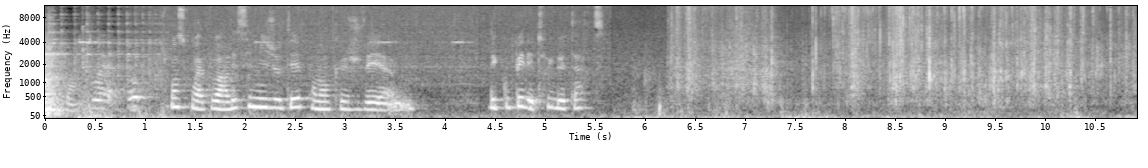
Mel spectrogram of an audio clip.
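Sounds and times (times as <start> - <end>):
speech: 0.5 - 3.8, 4.4 - 6.4
baking paper crinkling being pressed onto a tray: 6.0 - 10.9.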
